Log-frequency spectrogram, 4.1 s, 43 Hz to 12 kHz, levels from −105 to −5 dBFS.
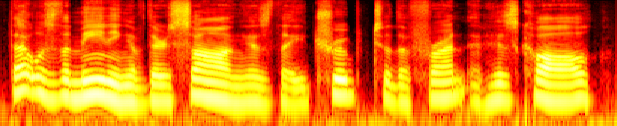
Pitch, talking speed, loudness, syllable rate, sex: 145 Hz, 235 wpm, -17 LUFS, 4.7 syllables/s, male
